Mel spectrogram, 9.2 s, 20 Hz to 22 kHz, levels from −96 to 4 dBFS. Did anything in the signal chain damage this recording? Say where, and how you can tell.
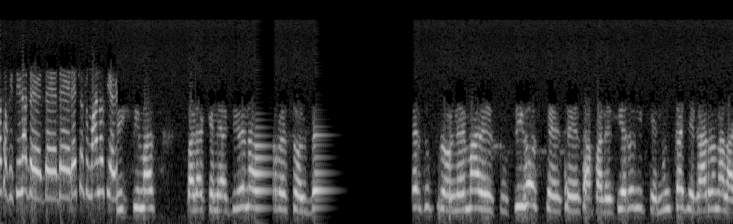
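Yes. From 0.0 to 1.47 s the audio runs at 1.91 times its proper speed, so it is both hurried and raised by roughly ten semitones, and at 1.47 s it drops back to normal rate and pitch. Because speed and pitch move together, this is a section at the wrong speed rather than a pitch-shift effect. It most likely arose at the playback or editing stage, where that stretch was clocked against the wrong sample rate.

At 2.94 to 3.00 s there is a short stall from a late packet. The sound at that point is held for about 28 ms, then resumes exactly where it left off, with nothing skipped. This is a network-stage fault: one packet arrived late, the jitter buffer briefly ran dry, and the receiver extended the last frame to cover the wait, adding 28 ms of delay.

Two call audio freezes follow, likely caused by network delay draining the jitter buffer. 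From 3.21 to 3.45 s the last sound is stretched into about 213 ms of fading fill with no full silence. From 3.96 to 5.19 s a longer hold fades out, leaving about 870 ms of silence within a 1.2 s gap. Both times the audio resumes from the same point, so time is inserted rather than lost.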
